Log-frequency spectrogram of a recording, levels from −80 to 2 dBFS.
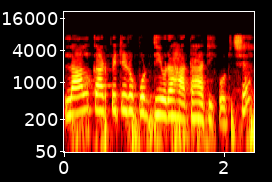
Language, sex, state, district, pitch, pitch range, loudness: Bengali, female, West Bengal, Malda, 245 Hz, 210-290 Hz, -16 LUFS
